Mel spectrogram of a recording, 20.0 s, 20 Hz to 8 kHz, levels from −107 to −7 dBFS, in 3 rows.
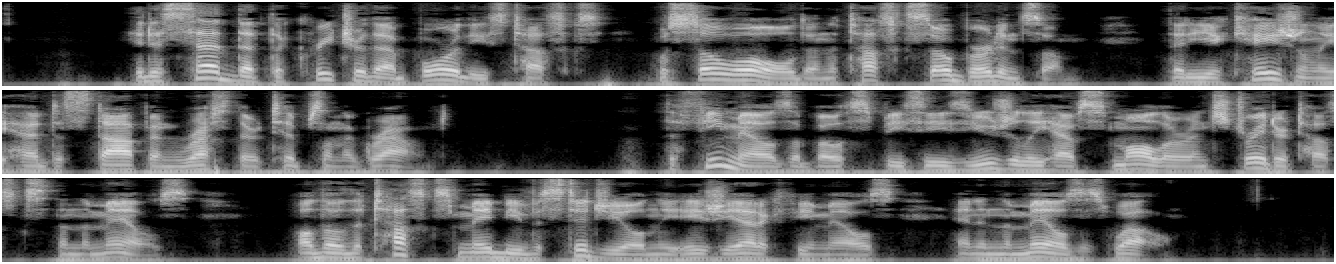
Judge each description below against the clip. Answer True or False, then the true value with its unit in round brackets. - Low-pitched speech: True (110 Hz)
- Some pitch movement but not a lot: True (4.5 semitones)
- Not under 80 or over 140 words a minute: False (185 wpm)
